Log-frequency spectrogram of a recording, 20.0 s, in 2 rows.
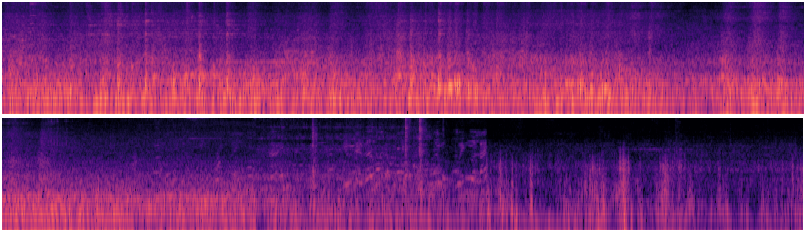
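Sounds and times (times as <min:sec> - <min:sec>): clacks over rail joints: 0:00.0 - 0:08.4, 0:13.3 - 0:15.7
electric locomotive passing: 0:00.0 - 0:20.0
train wheels rumbling: 0:00.0 - 0:20.0.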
